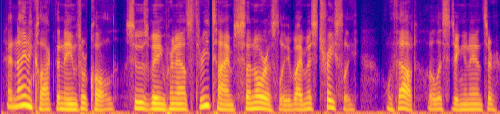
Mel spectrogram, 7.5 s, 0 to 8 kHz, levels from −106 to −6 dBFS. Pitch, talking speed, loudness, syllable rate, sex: 145 Hz, 160 wpm, -17 LUFS, 5.6 syllables/s, male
